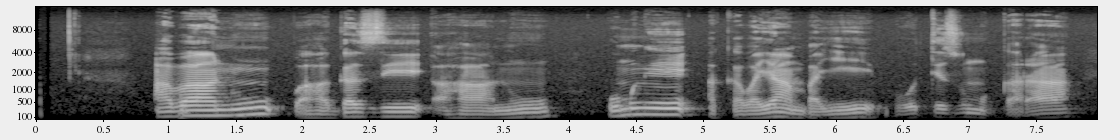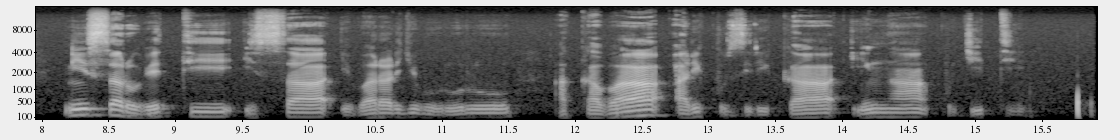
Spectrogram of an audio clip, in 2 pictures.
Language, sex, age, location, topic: Kinyarwanda, male, 25-35, Kigali, agriculture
